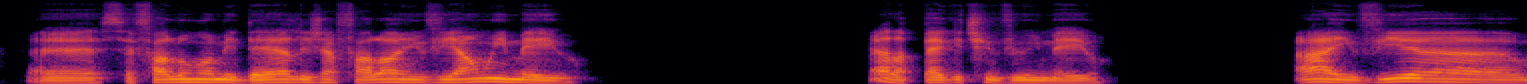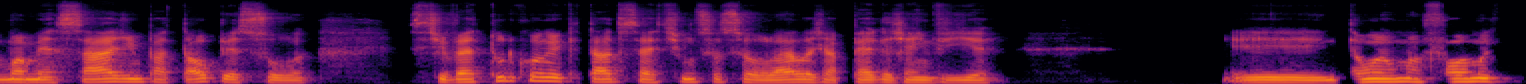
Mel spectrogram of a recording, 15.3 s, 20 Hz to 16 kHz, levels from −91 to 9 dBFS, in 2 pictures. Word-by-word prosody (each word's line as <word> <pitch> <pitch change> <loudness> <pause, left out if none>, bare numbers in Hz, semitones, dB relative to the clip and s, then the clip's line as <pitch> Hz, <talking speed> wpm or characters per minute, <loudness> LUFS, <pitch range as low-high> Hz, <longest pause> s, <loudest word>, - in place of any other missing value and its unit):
eh, 95 0 -1
você 110 - -8
fala 115 +3 +2
o - - +4
nome 120 -2 +4
dela 110 +3 +2
e - - +1
já 115 0 -2
fala: 110 +2 +1
"Olha 120 - +2
enviar 115 +2 +1
um 140 - +4
email." 110 -7 +2 1.4
Ela - - +2
pega 105 +1 +1
e - - -2
te 110 - -3
envia 105 0 -1
um - - +2
email. 95 -1 -2 0.9
Ah, 125 +2 +5
envia 120 +7 +3 0.5
uma 115 +3 0
mensagem 120 +4 +1
para 120 -3 -6
tal 140 - -3
pessoa 105 -5 -4 0.4
se - - -10
tiver 120 0 +1
tudo 165 +7 -5
conectado 150 -7 -2
certinho 125 0 -4
no - - -5
seu 120 - -8
celular 110 -3 -1
ela 115 0 +1
já 105 -1 -4
pega 110 +1 -3
e - - -5
já 110 - -3
envia. 100 -1 -4 1.1
E 105 -1 +1
então 120 +5 0
é - - +4
uma 135 0 0
forma 135 +2 +1
115 Hz, 180 wpm, -22 LUFS, 105-125 Hz, 1.4 s, Ah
